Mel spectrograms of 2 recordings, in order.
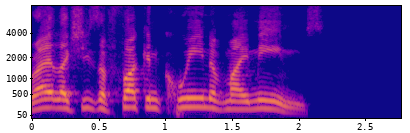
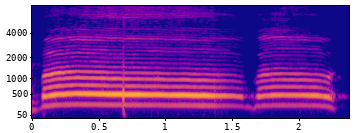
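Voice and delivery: long raised crowd boo; mock booing; 6 semitones higher, 6 dB louder than usual. Audience boos the comic leaving the stage, jeering. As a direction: boo loudly, holding each one out.

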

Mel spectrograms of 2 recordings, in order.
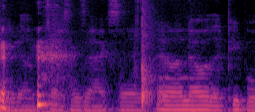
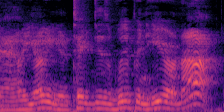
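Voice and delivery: higher mock Southern scolding; Southern accent; 4 semitones higher than usual. Acting a Southerner threatening a whipping, Southern accent. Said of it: "a little Southern talk to it".

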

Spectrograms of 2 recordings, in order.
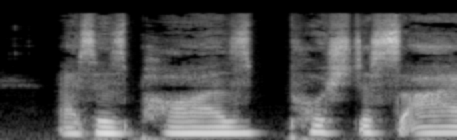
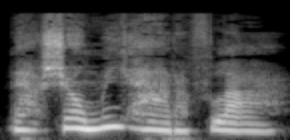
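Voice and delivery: puppy voices; 6 semitones higher than usual. Acted. Puppies chat about flying.

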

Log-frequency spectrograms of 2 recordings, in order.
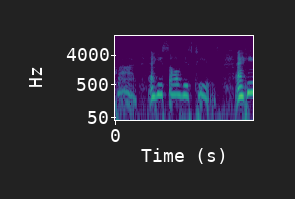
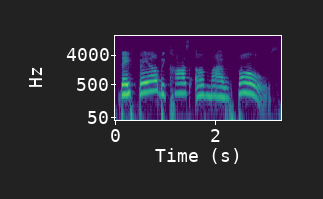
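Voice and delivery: ordinary delivery

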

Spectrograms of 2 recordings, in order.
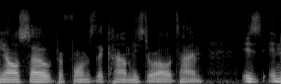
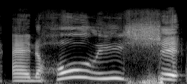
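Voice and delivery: ordinary delivery

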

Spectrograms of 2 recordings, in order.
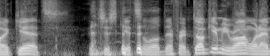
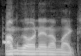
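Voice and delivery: usual speaking voice

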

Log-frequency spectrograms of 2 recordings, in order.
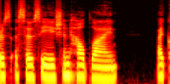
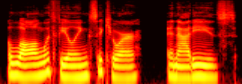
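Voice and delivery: calm, even voice with long pauses; guided meditation. Acted. Leading listeners through Yoga Nidra practice, guided meditation voice. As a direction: gently guide the listener into rest, leaving space between phrases.

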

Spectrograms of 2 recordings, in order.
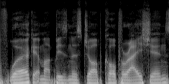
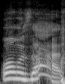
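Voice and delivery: high, startled what was that; baffled question; 14 semitones higher, 6 dB louder, slower than usual. Real, not acted. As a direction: ask in disbelief, pitch jumping up.

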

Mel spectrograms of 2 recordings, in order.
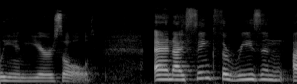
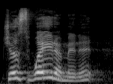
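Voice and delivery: revving up; 3 semitones higher, 8 dB louder than usual. Real, not acted. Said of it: "my women's empowerment rant".

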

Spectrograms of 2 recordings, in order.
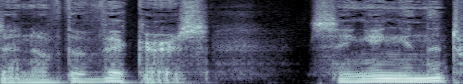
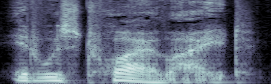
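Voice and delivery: usual speaking voice

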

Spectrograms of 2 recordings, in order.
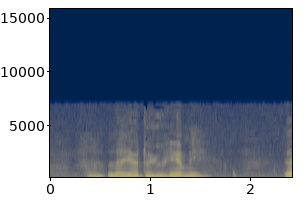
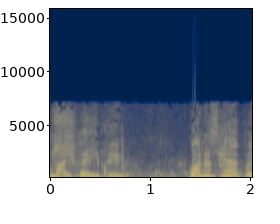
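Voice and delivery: alarmed; 10 semitones higher than usual. Acted. Father sees daughter carried in.

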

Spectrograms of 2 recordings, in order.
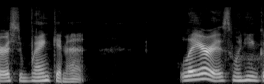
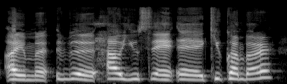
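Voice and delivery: hammed-up foreign accent, loud and high; halting, put-on foreign accent, groping loudly for words; Mysaria's bad accent; 6 semitones higher, 11 dB louder, slower than usual. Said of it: "Mysaria and her bad accent".

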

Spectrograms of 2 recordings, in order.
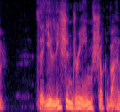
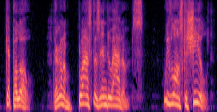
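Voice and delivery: urgent orders; 9 semitones higher, 4 dB louder than usual. Acted. Han ordering Murg during attack.

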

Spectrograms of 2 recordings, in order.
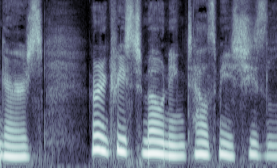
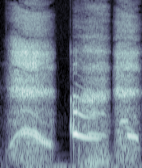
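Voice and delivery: long high gasp. Acted. Woman gasps.

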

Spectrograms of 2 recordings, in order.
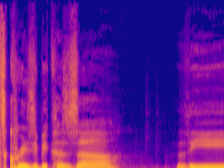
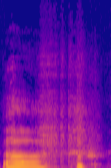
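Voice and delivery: ordinary talk

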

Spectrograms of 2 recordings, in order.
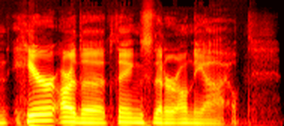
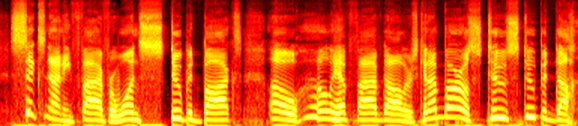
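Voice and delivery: put-on upset teen girl; 8 semitones higher, 3 dB louder than usual. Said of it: "and she goes".

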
